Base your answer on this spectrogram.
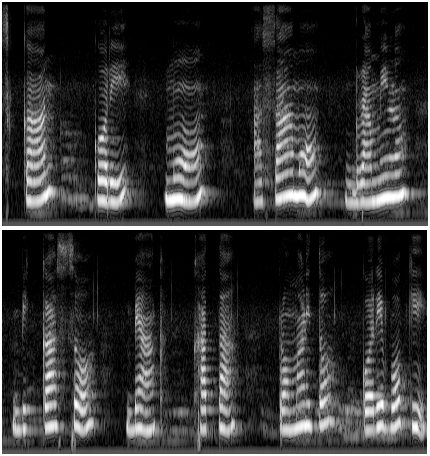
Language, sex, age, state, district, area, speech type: Odia, female, 18-30, Odisha, Mayurbhanj, rural, read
